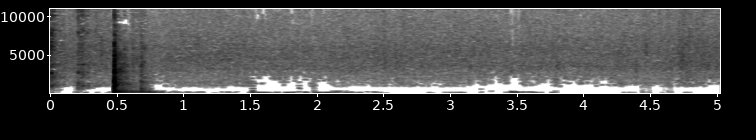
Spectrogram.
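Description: A sharp metal clank about half a second in as the saucepan of shrimp broth is lifted. Then a steady faint sizzle of onion and red pepper frying in oil, with weak splashes of the broth being poured through a metal sieve into a bowl.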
